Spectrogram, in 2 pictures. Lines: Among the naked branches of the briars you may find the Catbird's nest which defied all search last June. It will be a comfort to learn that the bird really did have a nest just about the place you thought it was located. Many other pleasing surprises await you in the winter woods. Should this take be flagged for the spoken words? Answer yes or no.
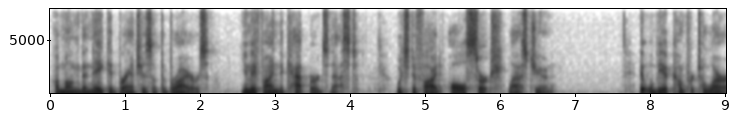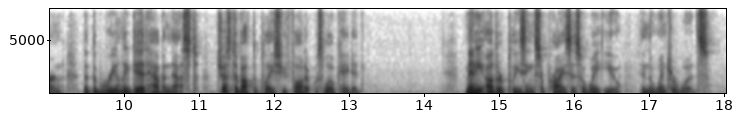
yes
